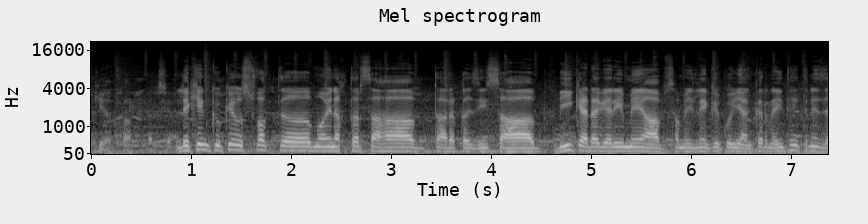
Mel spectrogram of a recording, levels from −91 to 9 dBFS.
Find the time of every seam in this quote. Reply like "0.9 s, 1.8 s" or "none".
4.6 s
